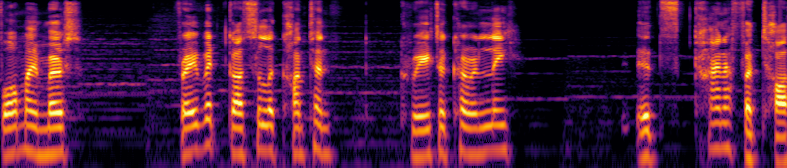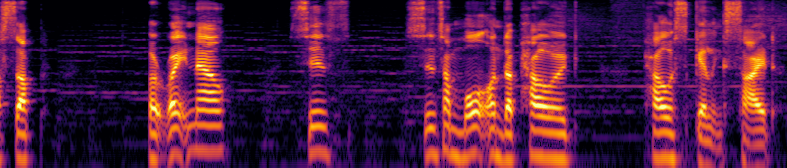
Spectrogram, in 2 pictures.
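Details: Person who stutters, with audible word repetitions; stuttering.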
